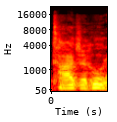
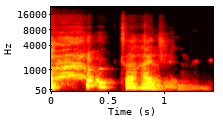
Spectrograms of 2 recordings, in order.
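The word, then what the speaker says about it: تهجد: I called it tajahun. I didn't know how to pronounce it. So tahajjud.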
